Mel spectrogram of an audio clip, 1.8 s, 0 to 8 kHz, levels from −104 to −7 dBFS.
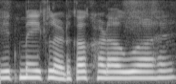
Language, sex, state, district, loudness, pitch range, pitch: Hindi, female, Bihar, Araria, -22 LUFS, 225-240 Hz, 230 Hz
